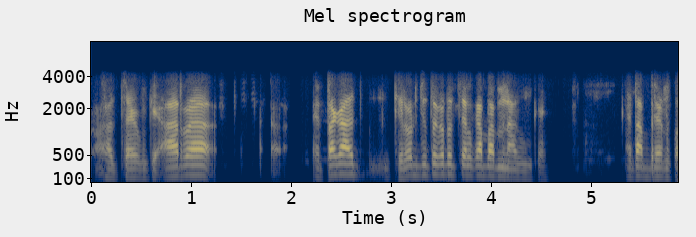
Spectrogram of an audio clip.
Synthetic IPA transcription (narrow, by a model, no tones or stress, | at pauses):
ətːʃʰauŋkɛʔaɾ | ɛʈaka | kʰilɔʈd͡ʒut̪ɔkɔt̪ɔt͡ʃɛlkabamɛnaɡuŋkɛ | ɛʈabɾɛɳɖkɔ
